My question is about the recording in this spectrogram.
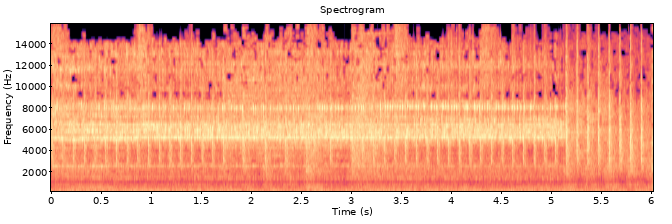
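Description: Brutal death metal: dense, distorted guitars and bass over rapid, evenly spaced drum hits with a steady cymbal ring, played loud.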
